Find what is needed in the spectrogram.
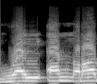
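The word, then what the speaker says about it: والأمر: আলিফ মিম জবর আম ওয়াল আম রা পেশ রু ওয়াল আমরু রা মোটা করে উচ্চারণ করবেন ওয়াল আমরু ইয়া ওয়াও জবর ইয়াও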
